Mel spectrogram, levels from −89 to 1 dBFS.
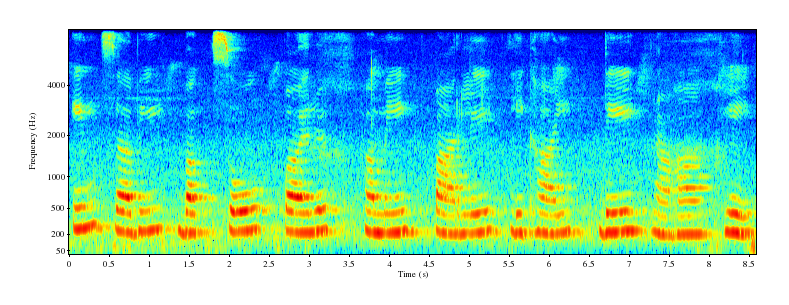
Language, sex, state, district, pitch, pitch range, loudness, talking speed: Hindi, female, Madhya Pradesh, Dhar, 225 Hz, 215-235 Hz, -16 LUFS, 70 wpm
